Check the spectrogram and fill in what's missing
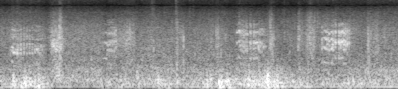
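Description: Birds call outdoors on Tikehau, sending out repeated short bright chirps in several bursts over a steady wash of wind or surf, faint and somewhat distant.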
